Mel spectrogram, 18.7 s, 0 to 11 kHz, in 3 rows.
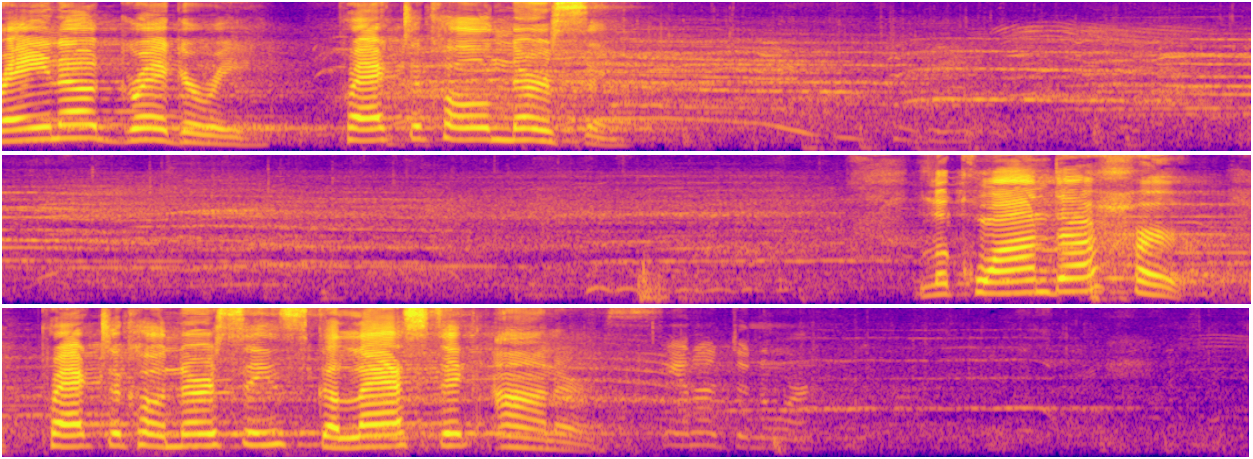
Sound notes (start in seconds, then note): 7.9 audience applauds; 7.9 audience cheers; 18.5 audience cheers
